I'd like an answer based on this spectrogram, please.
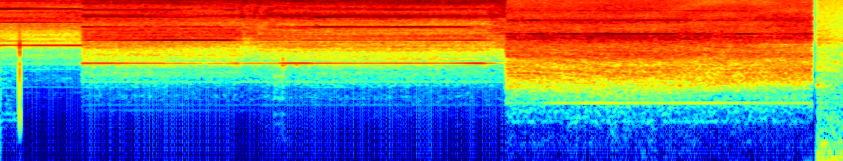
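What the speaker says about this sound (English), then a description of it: "I'm just going to use a trim router and hit the edge with a chamfer bit and just ease it a little bit." A trim router with a chamfer bit eases the edge of a white oak floating shelf, giving a high, steady whine that rises in pitch and fills out midway through before cutting off abruptly near the end.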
